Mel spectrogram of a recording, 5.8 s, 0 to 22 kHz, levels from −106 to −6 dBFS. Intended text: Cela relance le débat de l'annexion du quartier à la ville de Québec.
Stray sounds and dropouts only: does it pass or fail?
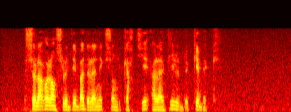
pass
